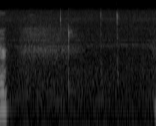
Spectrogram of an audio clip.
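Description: A few faint, sparse clicks of a computer mouse over quiet room tone.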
